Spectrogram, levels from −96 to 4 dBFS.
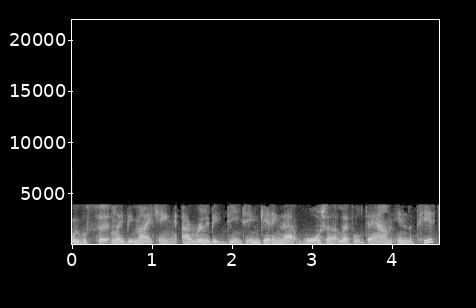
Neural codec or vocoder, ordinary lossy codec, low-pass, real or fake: none; AAC, 16 kbps; 7.2 kHz; real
